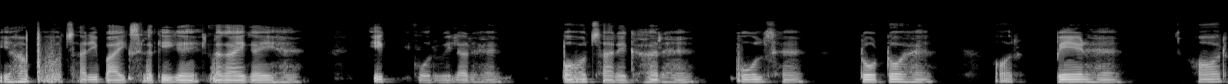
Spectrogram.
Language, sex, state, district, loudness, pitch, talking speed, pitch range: Hindi, male, Bihar, Jamui, -19 LUFS, 110 Hz, 125 wpm, 105-115 Hz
